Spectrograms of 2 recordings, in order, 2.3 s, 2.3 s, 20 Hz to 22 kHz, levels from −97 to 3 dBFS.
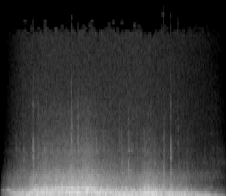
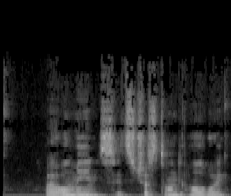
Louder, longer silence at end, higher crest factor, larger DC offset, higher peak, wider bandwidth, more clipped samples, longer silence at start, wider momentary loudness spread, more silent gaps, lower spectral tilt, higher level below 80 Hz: first, -20 LUFS vs -35 LUFS; about the same, 0.1 s vs 0 s; about the same, 18 dB vs 16 dB; neither; first, -4 dBFS vs -20 dBFS; second, 10 kHz vs 16 kHz; neither; about the same, 0.05 s vs 0.05 s; first, 10 LU vs 4 LU; neither; first, -7.5 dB/octave vs -4 dB/octave; first, -44 dBFS vs -58 dBFS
